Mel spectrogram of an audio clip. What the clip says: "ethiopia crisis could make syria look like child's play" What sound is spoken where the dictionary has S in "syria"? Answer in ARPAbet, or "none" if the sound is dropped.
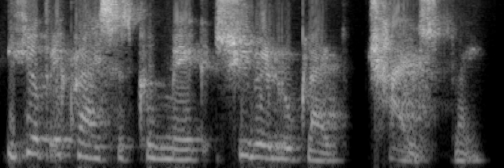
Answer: SH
